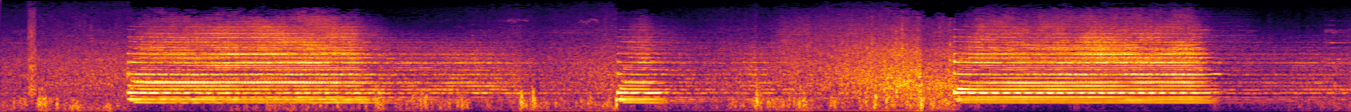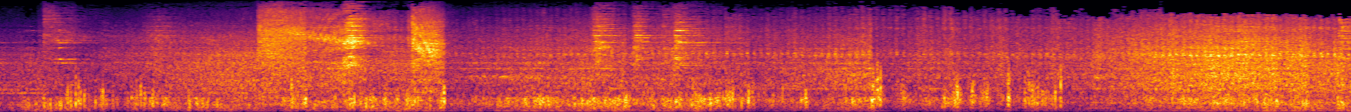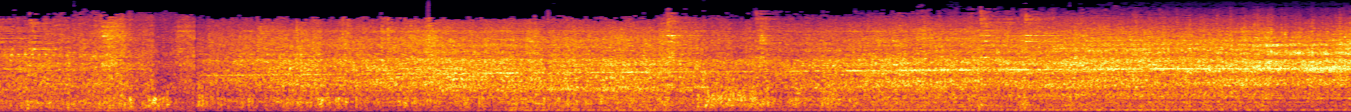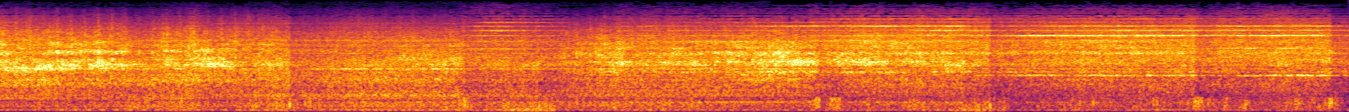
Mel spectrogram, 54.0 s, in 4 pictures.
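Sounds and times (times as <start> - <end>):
diesel locomotive engine hum: 0.0 - 54.0
train horn: 1.2 - 5.5, 6.1 - 7.9, 9.5 - 13.7
freight cars rolling with wheel clatter: 16.1 - 40.9.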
